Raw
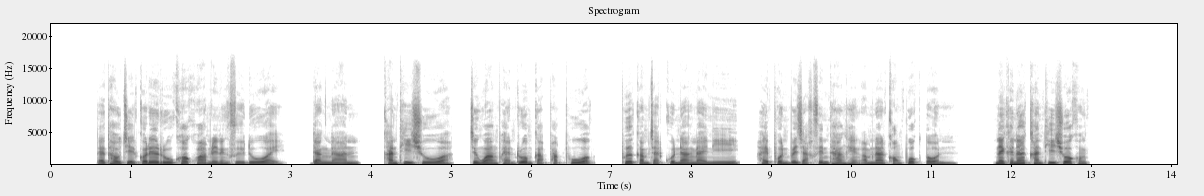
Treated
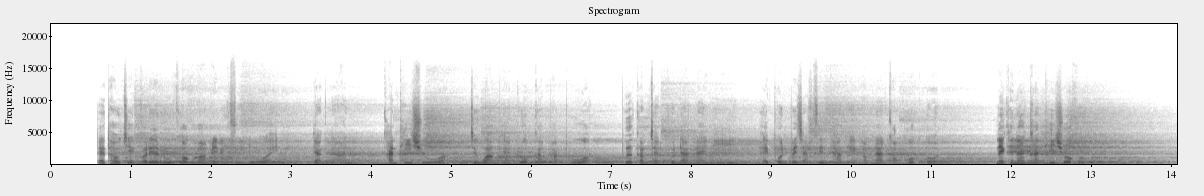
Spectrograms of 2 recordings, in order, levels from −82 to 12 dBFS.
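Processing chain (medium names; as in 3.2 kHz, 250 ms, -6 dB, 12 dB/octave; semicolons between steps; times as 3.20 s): frequency weighting D; on a send: reverberation RT60 4.8 s, pre-delay 113 ms, DRR 2 dB; on the sum: trim -3 dB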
